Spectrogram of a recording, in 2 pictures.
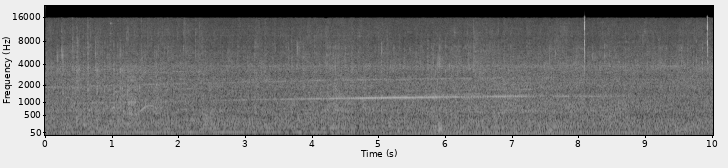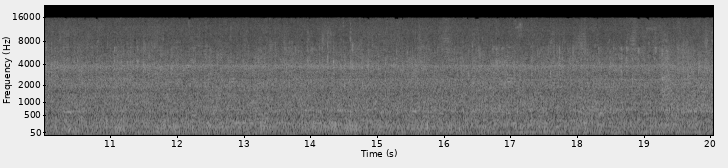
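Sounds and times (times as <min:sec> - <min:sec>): rising whine: 0:00.0 - 0:13.8
train rumble and hiss: 0:00.0 - 0:20.0.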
